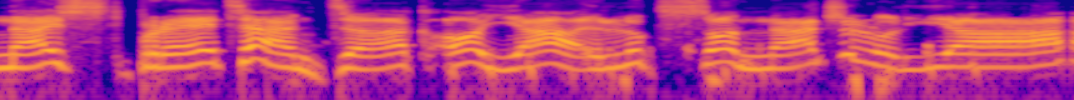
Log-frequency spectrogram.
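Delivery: put-on odd, strange-sounding German accent, high and slow. Retelling taunting a Dallas Mavericks player all game, in a weird German accent. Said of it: "I was doing this weird German accent".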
